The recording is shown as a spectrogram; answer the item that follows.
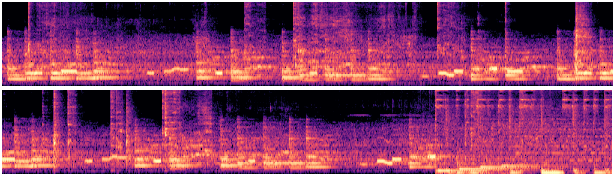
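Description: Background music with a repeating melody, joined by a bass line and beat near the end, over repeated clinks of a metal spatula scraping and tapping a steel wok as chicken feet are stirred in sauce.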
